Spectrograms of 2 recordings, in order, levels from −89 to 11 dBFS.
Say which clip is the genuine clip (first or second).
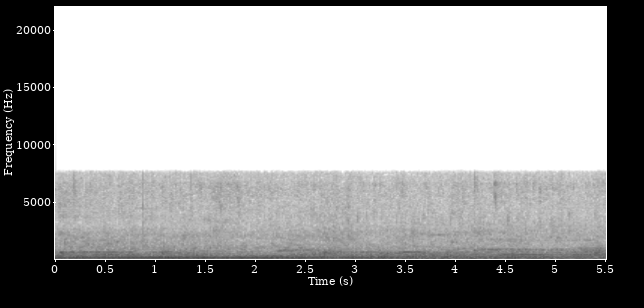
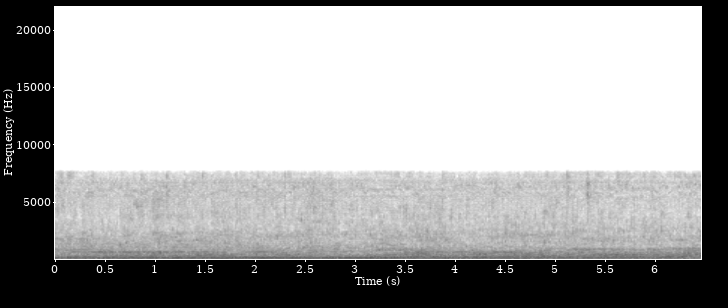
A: first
